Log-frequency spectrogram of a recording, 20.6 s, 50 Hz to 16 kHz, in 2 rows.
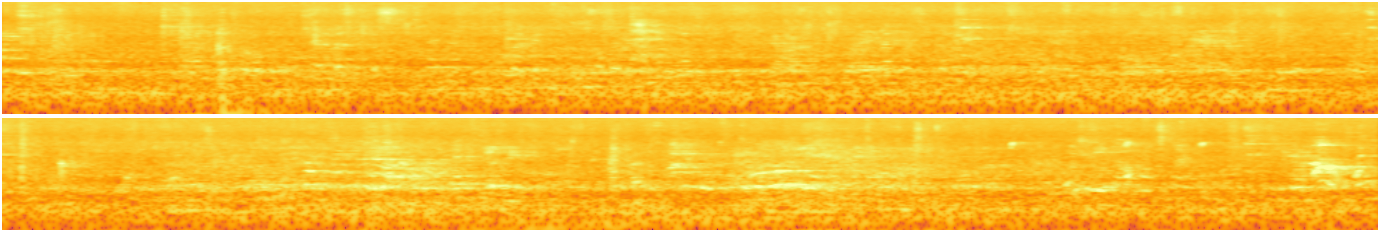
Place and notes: Recorded from my window with a Zoom H2n.
I am trying to work. A child's birthday is held in the yard. City noises all around
Halle (Saale), Germany, 11 August 2018, 17:30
